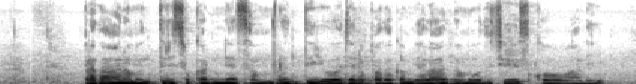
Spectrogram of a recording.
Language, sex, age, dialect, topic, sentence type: Telugu, male, 18-24, Central/Coastal, banking, question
